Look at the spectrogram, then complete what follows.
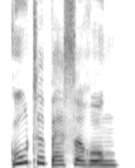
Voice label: get well soon in german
